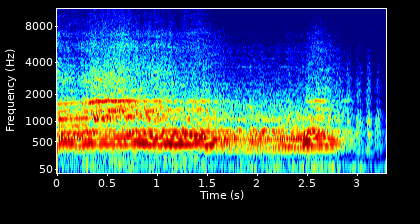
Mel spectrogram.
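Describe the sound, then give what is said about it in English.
A steam train whistle on the Denver Rio Grande Railroad, leaving Salt Lake, blows a long, loud, steady chord for nearly three seconds, then cuts off, leaving the rhythmic clatter of the rolling train fading out. “I finally left Salt Lake on the Denver Rio Grande Railroad, and I rode it to Kansas City, Missouri”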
